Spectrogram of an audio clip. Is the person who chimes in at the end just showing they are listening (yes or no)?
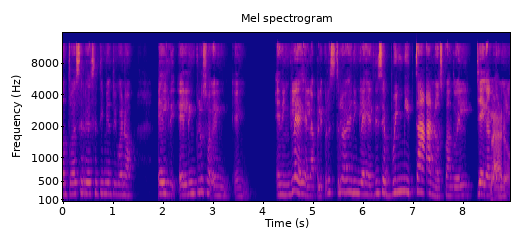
no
